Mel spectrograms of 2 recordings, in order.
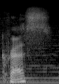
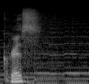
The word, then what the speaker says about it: Cress: Is that how it's pronounced? Cress? Not Chris? Had to look it up.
